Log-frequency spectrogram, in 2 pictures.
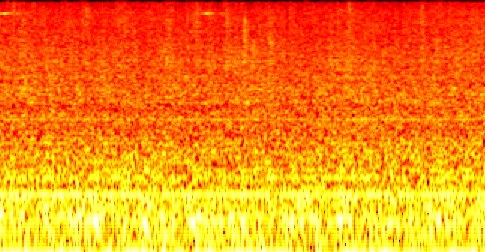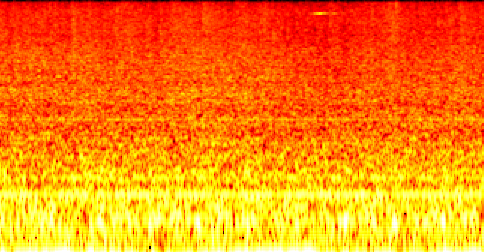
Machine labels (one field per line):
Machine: fan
